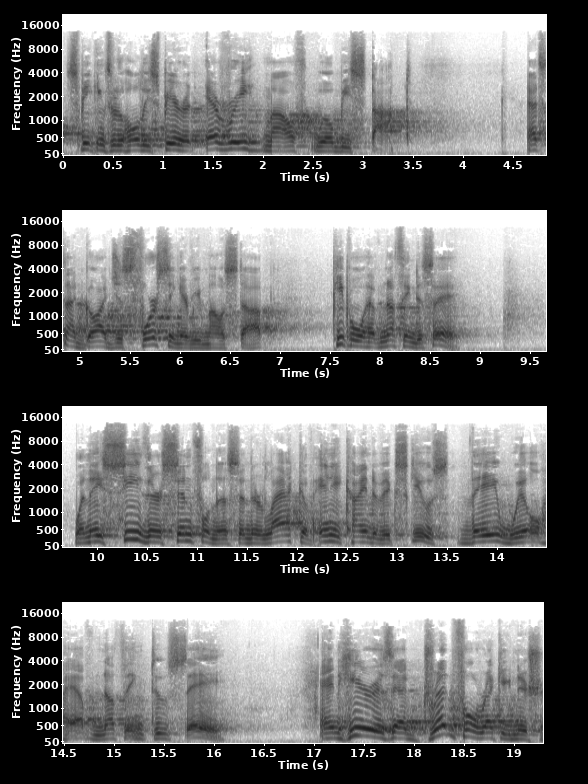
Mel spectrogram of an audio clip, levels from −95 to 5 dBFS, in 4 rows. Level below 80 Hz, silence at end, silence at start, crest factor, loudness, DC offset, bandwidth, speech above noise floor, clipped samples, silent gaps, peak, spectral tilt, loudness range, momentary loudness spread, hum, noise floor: -56 dBFS; 0 s; 0 s; 16 dB; -17 LUFS; under 0.1%; 13.5 kHz; 36 dB; under 0.1%; none; -2 dBFS; -4 dB/octave; 4 LU; 7 LU; none; -52 dBFS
